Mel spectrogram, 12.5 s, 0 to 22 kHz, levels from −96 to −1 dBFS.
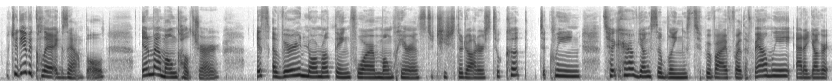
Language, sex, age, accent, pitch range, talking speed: English, female, 10-29, American, 200-265 Hz, 185 wpm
